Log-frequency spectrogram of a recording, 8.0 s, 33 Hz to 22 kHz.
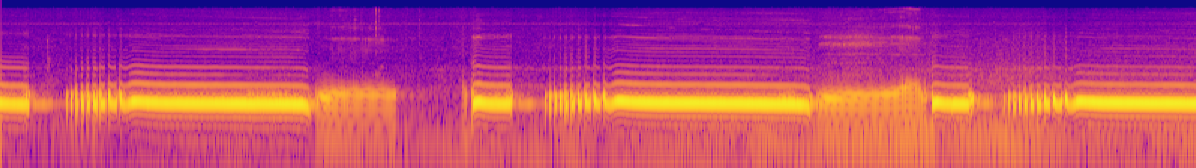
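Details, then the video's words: Barbary dove cooing in the loud 'gacor dor' style, used as a lure to make young doves answer: long level coos, each lasting a second or more, broken by buzzy, rippling trills and short sharp notes. No other sounds. "PANCINGAN PUTER GACOR DOR TERMEWAH 2024, WAJIB COBA, PUTER BAHAN MUDA PASTI NYAUT !!!"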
